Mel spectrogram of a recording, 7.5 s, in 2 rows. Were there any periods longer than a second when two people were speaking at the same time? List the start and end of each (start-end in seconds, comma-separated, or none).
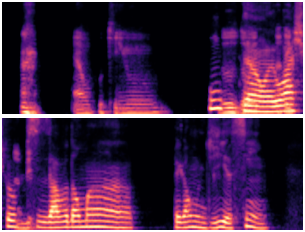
2.7-4.2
